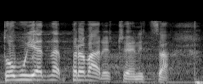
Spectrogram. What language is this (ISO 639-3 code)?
srp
